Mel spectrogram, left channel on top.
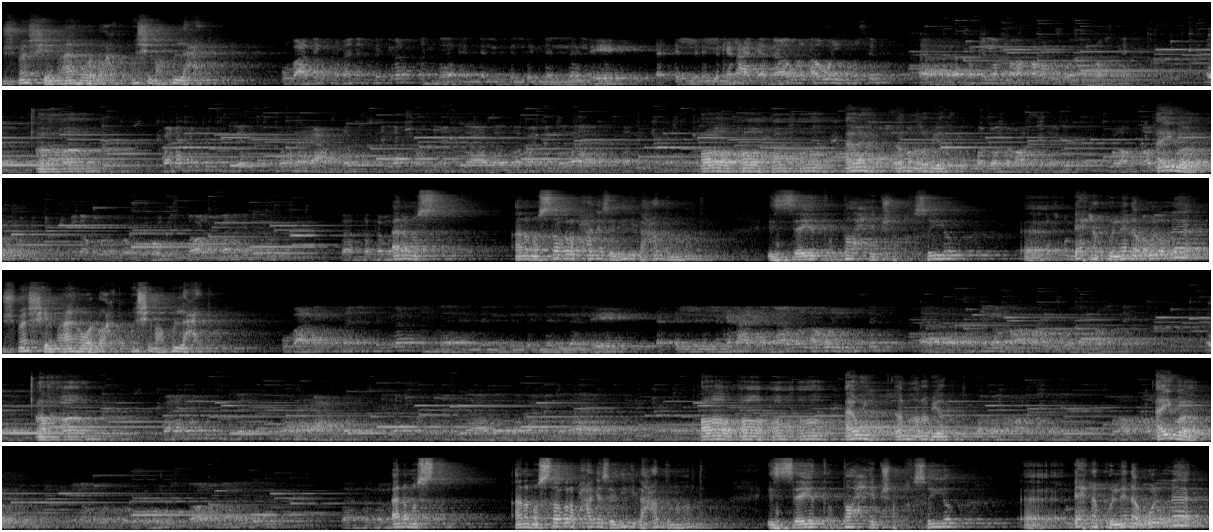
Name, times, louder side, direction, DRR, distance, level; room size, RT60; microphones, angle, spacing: voice 1, 0.0-2.0 12.4-13.1 19.1-21.5 23.6-24.0 28.1-28.5 29.3-31.2 31.8-33.7 34.3-34.6 34.9-36.1, right 2 dB, 35° right, 5 dB, 0.9 m, -23 dB
voice 2, 2.8-6.2 6.5-8.8 9.1-11.3 12.0-12.6 12.9-13.0 13.7-19.2 19.6-19.8 20.6-22.8 23.1-24.0 24.3-27.0 27.6-28.3 34.5-36.1, left 1 dB, 50° left, -1 dB, 2.1 m, -32 dB
sound 1, 9.1-27.3, equal, 20° left, 0.9 m, -33 dB
17.5 x 16.5 x 3.3 m, 2.1 s
head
